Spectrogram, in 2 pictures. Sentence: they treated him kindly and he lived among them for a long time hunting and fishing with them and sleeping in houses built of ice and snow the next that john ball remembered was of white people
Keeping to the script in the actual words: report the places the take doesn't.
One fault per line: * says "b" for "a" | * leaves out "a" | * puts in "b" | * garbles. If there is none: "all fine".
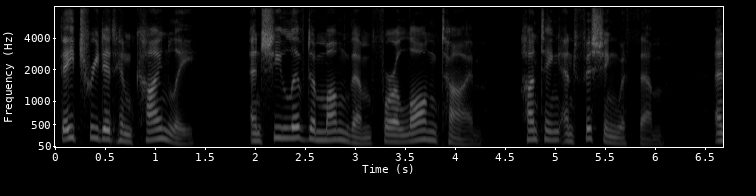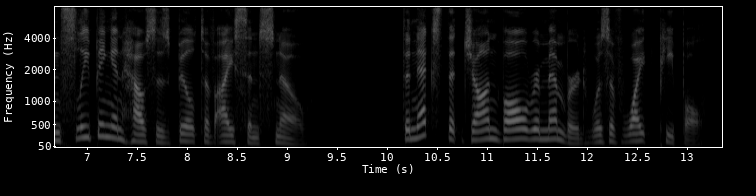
* says "she" for "he"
